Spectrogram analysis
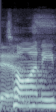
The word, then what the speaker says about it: Punxsutawney: Okay, I don't know why, in but it Punxsutawney, is.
